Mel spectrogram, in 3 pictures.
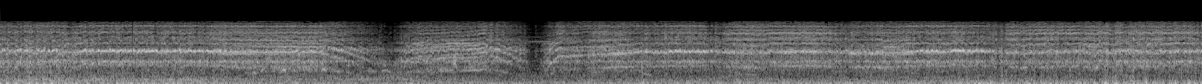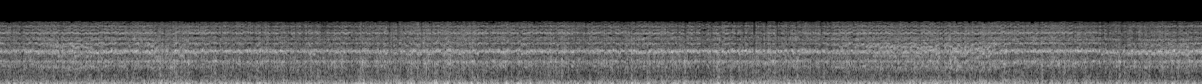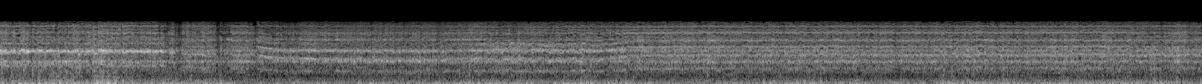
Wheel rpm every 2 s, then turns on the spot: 210, 180, 110, 210, 220, 220, 220, 230, 230, 230, 220, 220, 230, 180, 160, 180, 200, 200.
none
